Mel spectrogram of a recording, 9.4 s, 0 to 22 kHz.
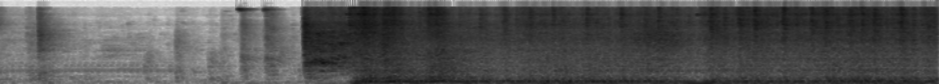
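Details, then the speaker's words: Hot rod V8 cranks and catches into a loud, lumpy rumbling idle with an uneven puffing pulse from an exhaust leak. "oh well uh boy you can really hear that exhaust leak"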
